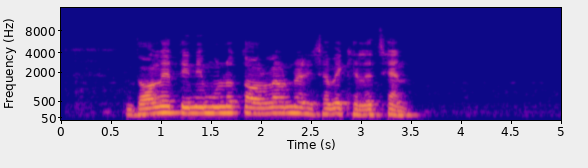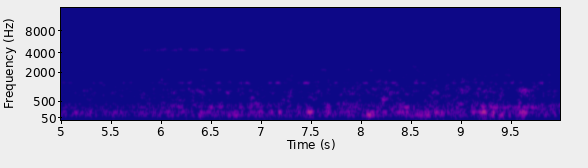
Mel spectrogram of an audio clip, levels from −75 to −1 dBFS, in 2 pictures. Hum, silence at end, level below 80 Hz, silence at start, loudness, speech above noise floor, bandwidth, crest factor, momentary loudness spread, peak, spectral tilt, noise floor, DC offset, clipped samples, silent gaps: none; 6.4 s; -64 dBFS; 0.65 s; -24 LUFS; 42 dB; 7 kHz; 18 dB; 11 LU; -10 dBFS; -8.5 dB/octave; -65 dBFS; under 0.1%; under 0.1%; none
